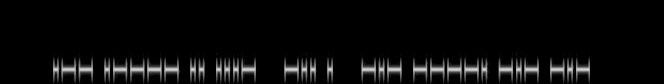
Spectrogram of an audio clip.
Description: Morse code, heard as a keyed tone, about 28 wpm, 700 Hz. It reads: W1IV DE K9KK
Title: USA Callsign DE Callsign - 4 Characters - 28wpm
